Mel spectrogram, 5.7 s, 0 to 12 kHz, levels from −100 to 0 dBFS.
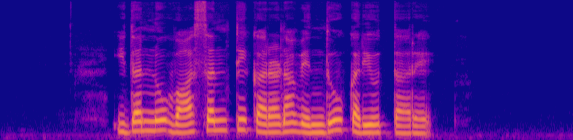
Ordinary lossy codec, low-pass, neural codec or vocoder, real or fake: none; none; vocoder, 24 kHz, 100 mel bands, Vocos; fake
